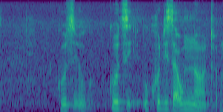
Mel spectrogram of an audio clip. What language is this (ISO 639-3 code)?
ssw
